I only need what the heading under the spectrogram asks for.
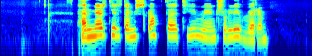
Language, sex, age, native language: Icelandic, female, 30-39, Icelandic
